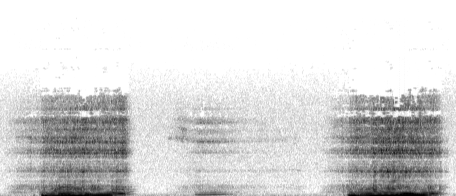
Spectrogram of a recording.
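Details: Snoring while sick, recorded during a live stream: two loud, low, rattling snores about four seconds apart, with a faint softer sound between them.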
